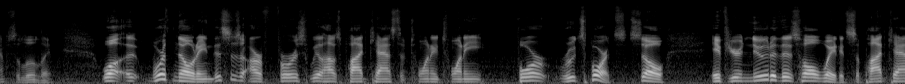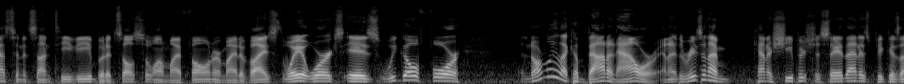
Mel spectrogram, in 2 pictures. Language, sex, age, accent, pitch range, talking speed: English, male, 40-59, American, 115-150 Hz, 215 wpm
